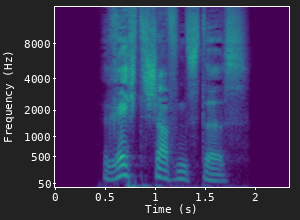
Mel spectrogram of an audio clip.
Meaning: strong/mixed nominative/accusative neuter singular superlative degree of rechtschaffen
- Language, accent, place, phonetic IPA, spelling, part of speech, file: German, Germany, Berlin, [ˈʁɛçtˌʃafn̩stəs], rechtschaffenstes, adjective, De-rechtschaffenstes.ogg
